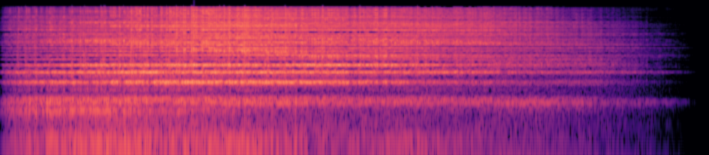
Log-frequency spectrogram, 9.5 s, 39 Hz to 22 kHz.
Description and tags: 2oct3over2glisslowdg
Another Granularised 5th
granular, santoor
